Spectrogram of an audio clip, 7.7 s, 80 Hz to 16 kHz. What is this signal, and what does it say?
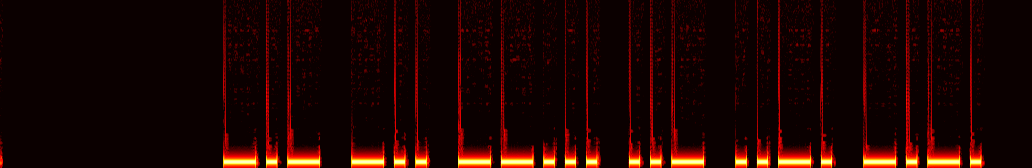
Morse code, heard as a keyed tone, about 15 wpm, 700 Hz. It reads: KD7UFC
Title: USA Call Signs - 6 Characters - Repeated 3x - 15wpm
